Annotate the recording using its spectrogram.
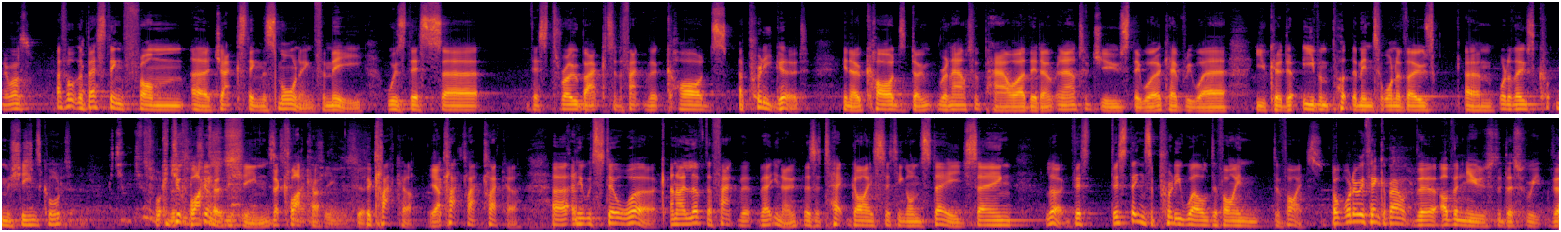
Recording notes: LIVE from Money20/20 Europe. We bring you our first ever live podcast, recorded in front of a live audience at Money20/20 Europe, Copenhagen. They discuss the latest news and stories with additional audience interaction.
